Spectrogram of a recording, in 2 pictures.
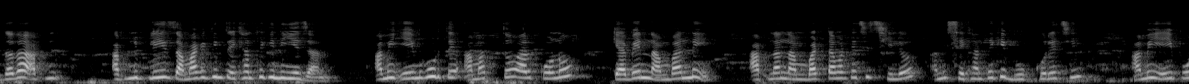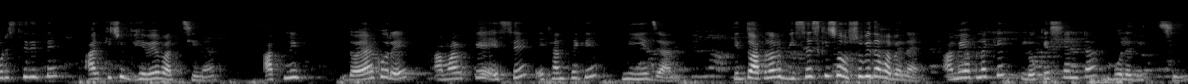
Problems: none marked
